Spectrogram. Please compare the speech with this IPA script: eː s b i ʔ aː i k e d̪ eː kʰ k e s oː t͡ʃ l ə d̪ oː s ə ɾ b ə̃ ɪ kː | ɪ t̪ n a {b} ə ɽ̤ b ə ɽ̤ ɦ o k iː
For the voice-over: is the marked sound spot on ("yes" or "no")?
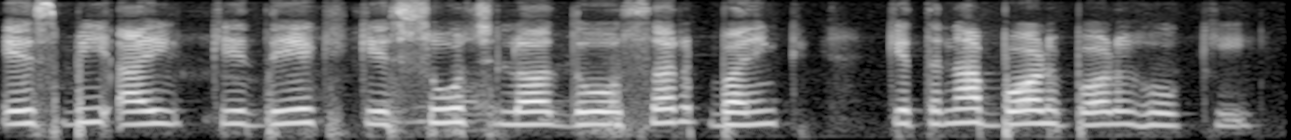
yes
